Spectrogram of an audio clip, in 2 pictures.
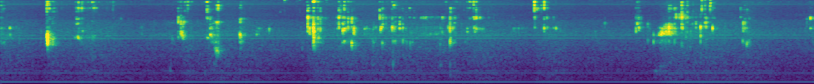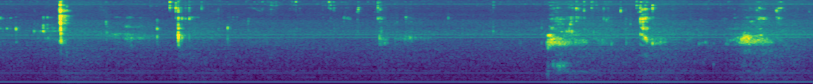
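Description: A person chewing and smacking a mouthful of pizza: irregular wet clicks and mouth smacks, a few sharper ones standing out.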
